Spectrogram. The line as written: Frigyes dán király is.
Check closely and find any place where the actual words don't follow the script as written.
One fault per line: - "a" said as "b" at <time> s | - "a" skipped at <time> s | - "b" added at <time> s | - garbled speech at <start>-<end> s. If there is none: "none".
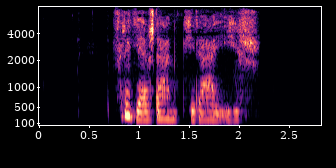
none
